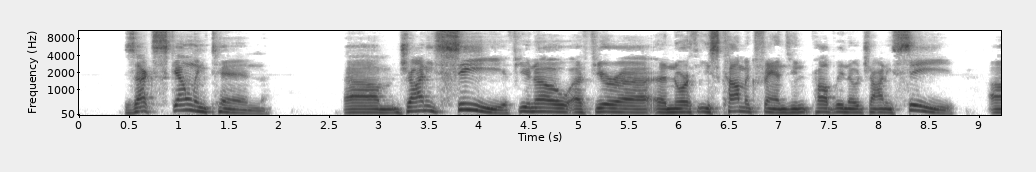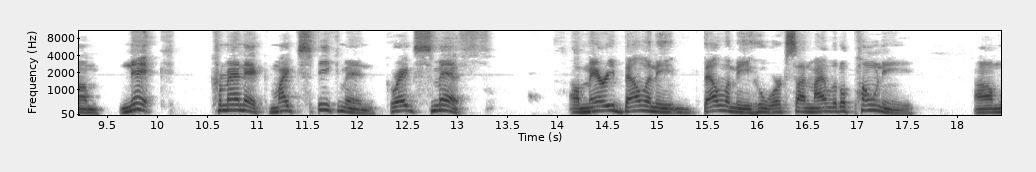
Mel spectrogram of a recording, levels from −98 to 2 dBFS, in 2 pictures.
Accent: American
